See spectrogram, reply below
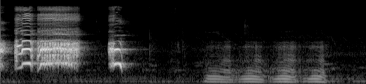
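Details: Red junglefowl kept as a hunting decoy for wild junglefowl gives a harsh, strident crow followed by a brief second burst, after which a person talks in low, rounded syllables.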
